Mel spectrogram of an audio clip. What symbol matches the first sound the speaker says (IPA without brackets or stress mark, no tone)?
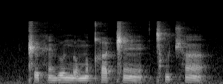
ǁ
